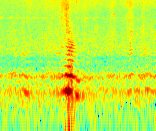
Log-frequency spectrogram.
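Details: Bees swarming out of their hive, a soft background hum broken by one bee flying close by, its buzz rising loud for about half a second then receding.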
